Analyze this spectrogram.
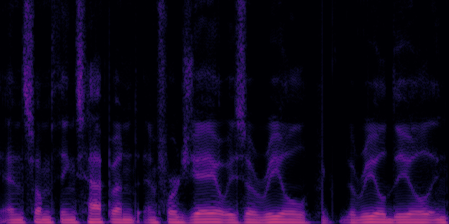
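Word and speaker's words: Forgejo: For that, I use Forgeo. That is apparently the right pronunciation of it.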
